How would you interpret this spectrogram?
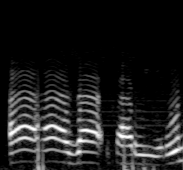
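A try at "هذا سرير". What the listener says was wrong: Ingat, A-nya pendek. Jangan dipanjangkan.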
